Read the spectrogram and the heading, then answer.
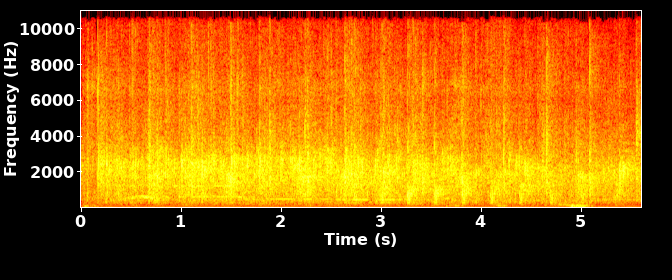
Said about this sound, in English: In Jesus' name. Clap your hands.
